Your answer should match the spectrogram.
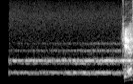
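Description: A held electronic chord of a few steady pitches that slowly swells, opening an Afrobeats instrumental. Near the end, a short spoken voice tag cuts in.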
